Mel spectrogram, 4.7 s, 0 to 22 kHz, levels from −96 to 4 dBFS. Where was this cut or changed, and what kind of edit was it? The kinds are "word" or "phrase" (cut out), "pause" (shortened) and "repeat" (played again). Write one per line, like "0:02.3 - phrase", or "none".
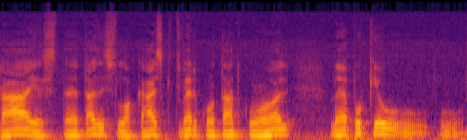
none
